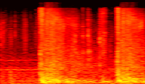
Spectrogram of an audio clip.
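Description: Shotgun blasts spraying pellets in the video game Wrath: Aeon of Ruin, two sharp booming shots about a second apart, each a loud broadband burst over a low background rumble.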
